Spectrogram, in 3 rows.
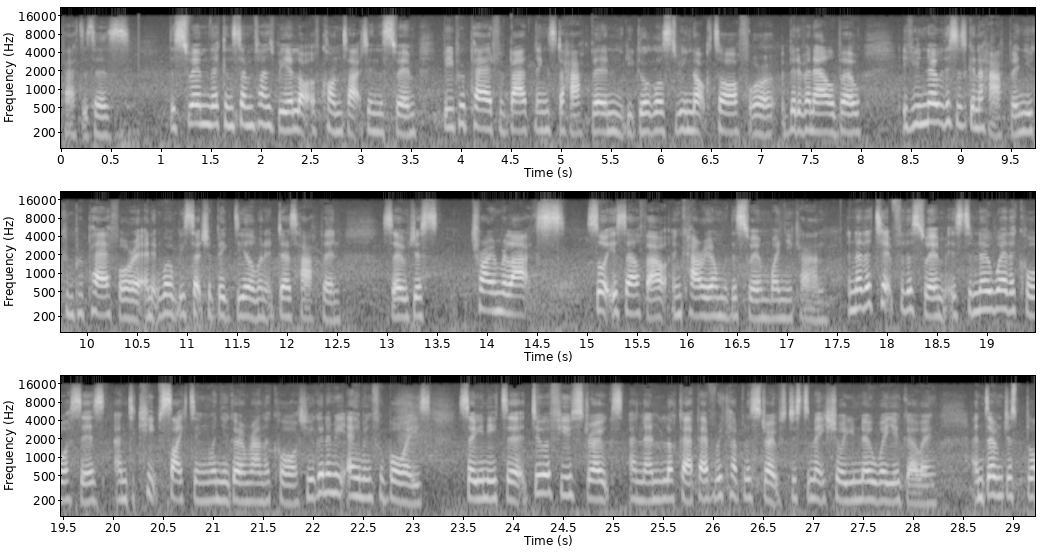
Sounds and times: Speech: 0.0 - 29.2.

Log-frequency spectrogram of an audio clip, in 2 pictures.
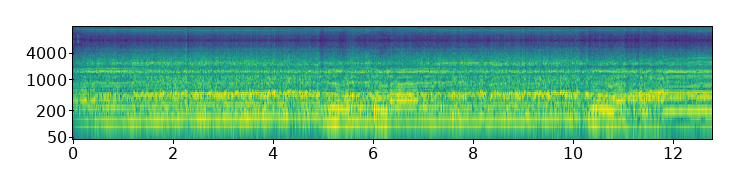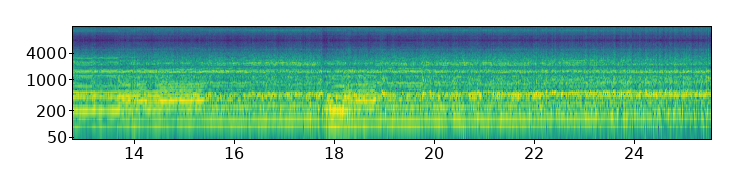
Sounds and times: Motorboat, speedboat: 0.0 - 25.5.

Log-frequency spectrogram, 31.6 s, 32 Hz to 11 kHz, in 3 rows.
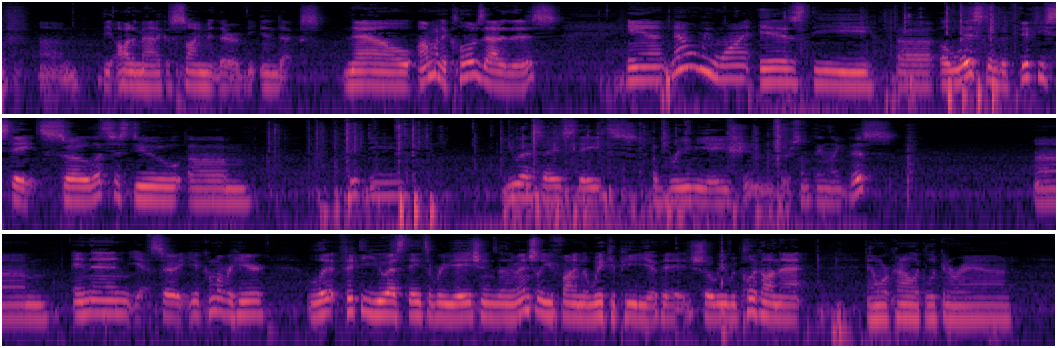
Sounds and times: Typing: 7.2 - 10.3, 13.2 - 18.4.

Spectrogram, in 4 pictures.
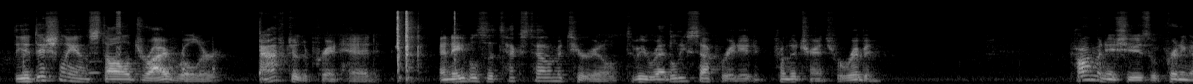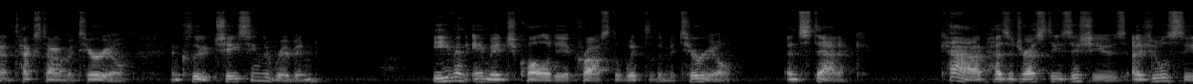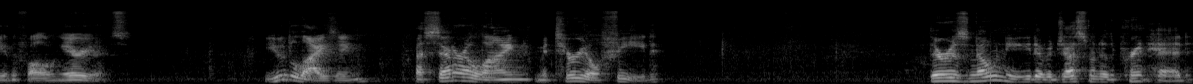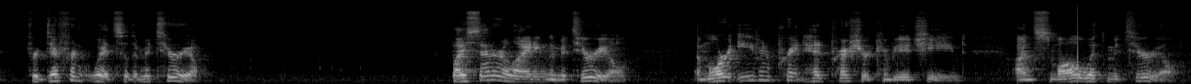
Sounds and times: Speech: 0.1 - 8.9, 10.7 - 15.2, 16.2 - 20.7, 21.3 - 25.2, 26.5 - 30.5, 33.1 - 38.0, 40.3 - 47.7.

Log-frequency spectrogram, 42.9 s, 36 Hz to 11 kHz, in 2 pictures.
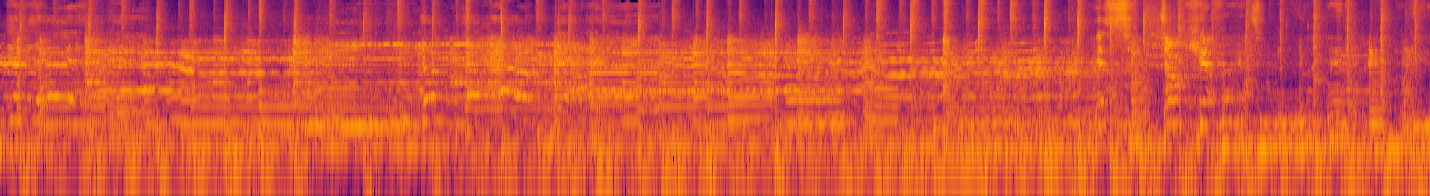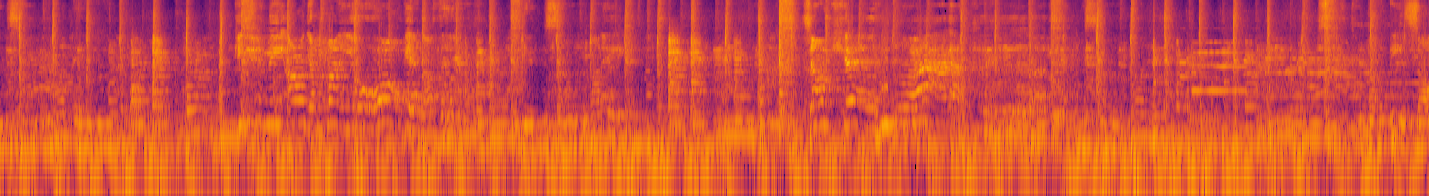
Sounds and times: Music: 0.0 - 42.8.

